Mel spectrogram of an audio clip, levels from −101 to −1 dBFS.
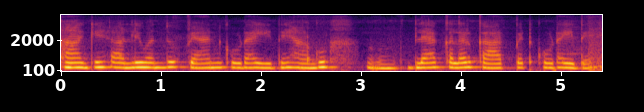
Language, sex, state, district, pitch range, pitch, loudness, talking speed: Kannada, female, Karnataka, Bidar, 235-255 Hz, 245 Hz, -16 LUFS, 130 wpm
